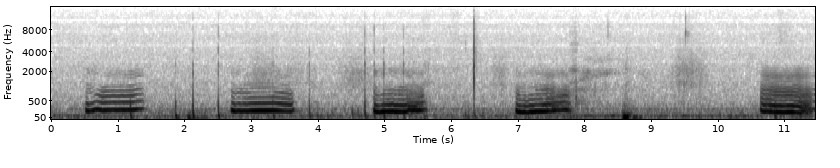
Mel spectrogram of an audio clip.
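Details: Snoring dog indoors, each breath a nasal, humming tone lasting under a second, repeated about every two seconds in an even rhythm, with faint clicks and rustles between breaths.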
